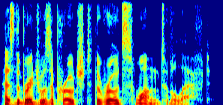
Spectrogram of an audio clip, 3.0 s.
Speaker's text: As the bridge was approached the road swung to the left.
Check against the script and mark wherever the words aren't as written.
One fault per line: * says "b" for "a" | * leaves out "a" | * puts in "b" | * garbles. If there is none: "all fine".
all fine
